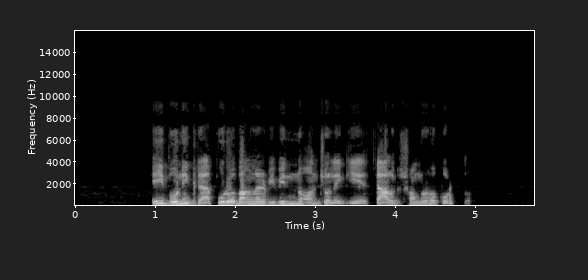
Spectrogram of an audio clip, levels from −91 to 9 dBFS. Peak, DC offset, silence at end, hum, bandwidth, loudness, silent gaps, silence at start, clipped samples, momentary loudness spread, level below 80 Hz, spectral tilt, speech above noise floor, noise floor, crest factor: -4 dBFS; under 0.1%; 1.05 s; none; 7.4 kHz; -22 LUFS; none; 0.95 s; under 0.1%; 11 LU; -72 dBFS; -7 dB/octave; 64 dB; -86 dBFS; 18 dB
